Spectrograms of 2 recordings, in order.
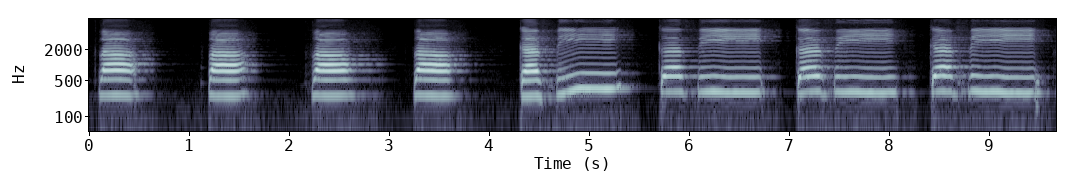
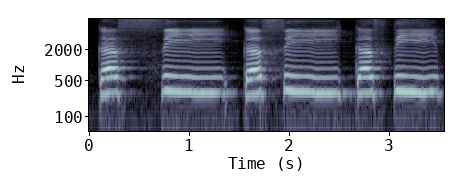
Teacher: سا کا جو مخرج ہے نا وہ بغیر سیٹی کے ادا کرنا ہے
